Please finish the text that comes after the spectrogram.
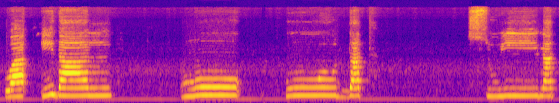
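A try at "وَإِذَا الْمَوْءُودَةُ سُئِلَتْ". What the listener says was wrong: আচ্ছা, ওয়া ইদাল মাউ মাত আছে না, মার উপরে ফাথা আছে তো, ওয়া ইদাল মাউ উ দা তু সুইলাত।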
